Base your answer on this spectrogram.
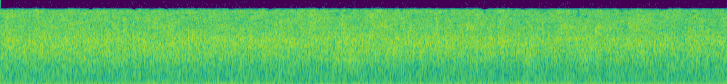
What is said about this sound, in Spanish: Así que hoy hemos invitado a Karina Biorlegui. Vamos a aplaudir a Karina.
